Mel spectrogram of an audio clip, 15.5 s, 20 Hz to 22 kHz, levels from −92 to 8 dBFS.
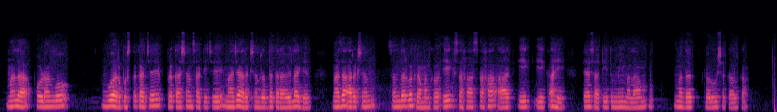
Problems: none marked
